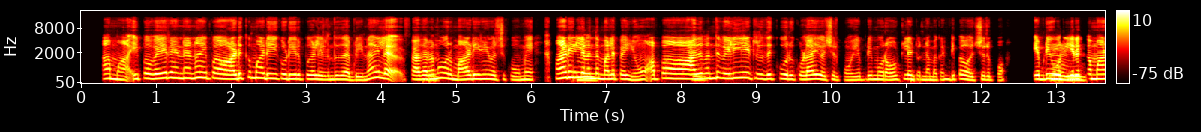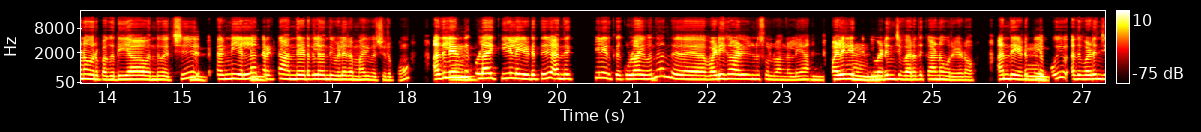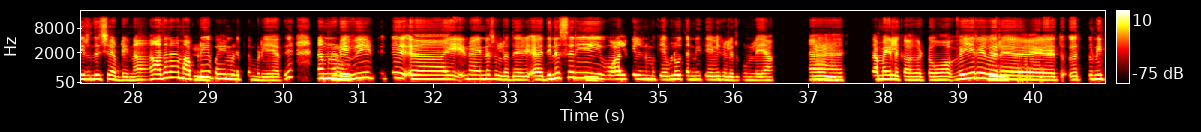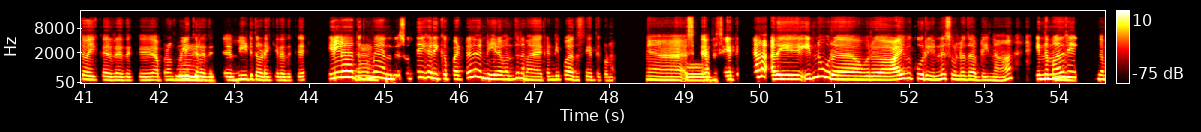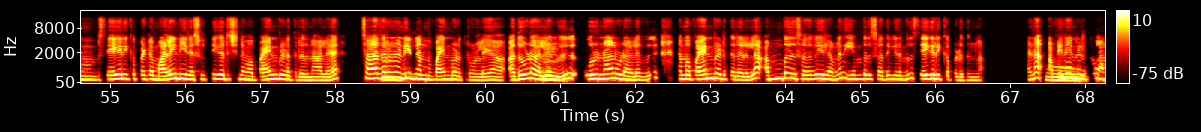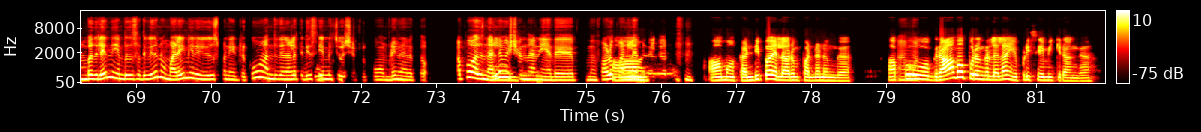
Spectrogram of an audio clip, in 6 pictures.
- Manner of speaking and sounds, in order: hiccup; unintelligible speech; in English: "அவுட்லெட்"; in English: "ஃபாலோப்"; chuckle
- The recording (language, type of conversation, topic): Tamil, podcast, மழைநீரை சேமித்து வீட்டில் எப்படி பயன்படுத்தலாம்?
